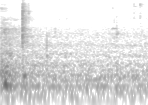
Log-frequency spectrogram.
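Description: Near silence: quiet room tone with one faint, short click about a third of a second in.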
